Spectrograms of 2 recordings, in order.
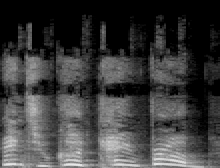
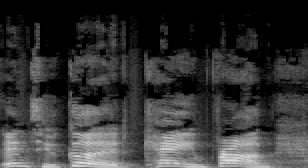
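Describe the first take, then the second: First: The words are read fast. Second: The words are read at normal speed.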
